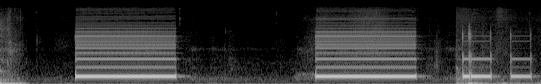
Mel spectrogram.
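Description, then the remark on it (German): A phone call to a town hall sounds two long, steady electronic tones with pauses between, then switches to short, rapid beeps like a busy signal as the call is rejected. The tones are clear, with no voices. “Das Rathaus verweigert das Gespräch. Das ist nicht wahr. Die haben, die dich, haben dich blockiert.”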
